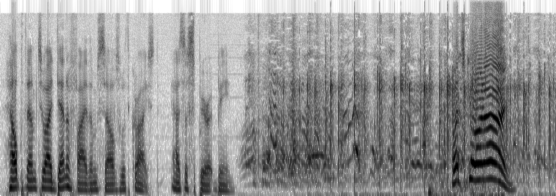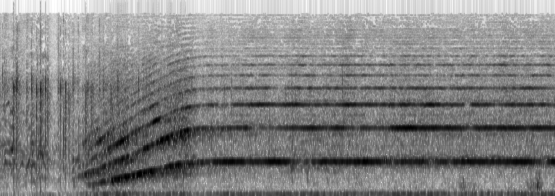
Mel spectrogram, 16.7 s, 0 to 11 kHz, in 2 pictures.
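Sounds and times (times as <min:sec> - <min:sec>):
speech: 0:00.1 - 0:04.1, 0:06.8 - 0:07.9
laughter: 0:03.6 - 0:09.8
siren wailing: 0:09.3 - 0:16.6.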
